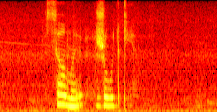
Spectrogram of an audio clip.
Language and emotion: Russian, sad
